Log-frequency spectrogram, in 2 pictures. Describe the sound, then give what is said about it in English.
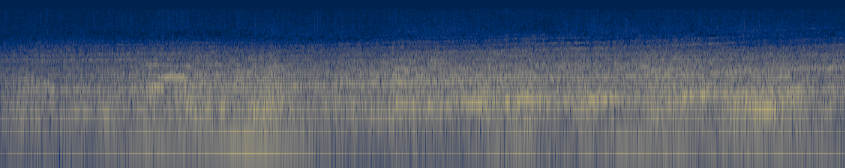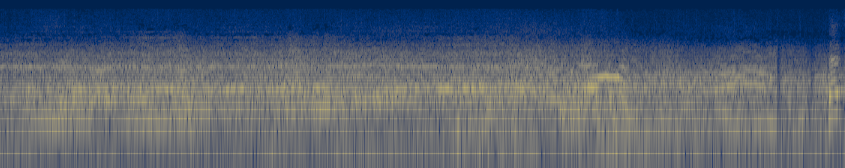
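A low-flying Mosquito aircraft drones steadily overhead, its deep engine hum holding a continuous, slightly wavering pitch for over twenty seconds, loud and unbroken with no voices. “Here's the mosquito in again.”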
